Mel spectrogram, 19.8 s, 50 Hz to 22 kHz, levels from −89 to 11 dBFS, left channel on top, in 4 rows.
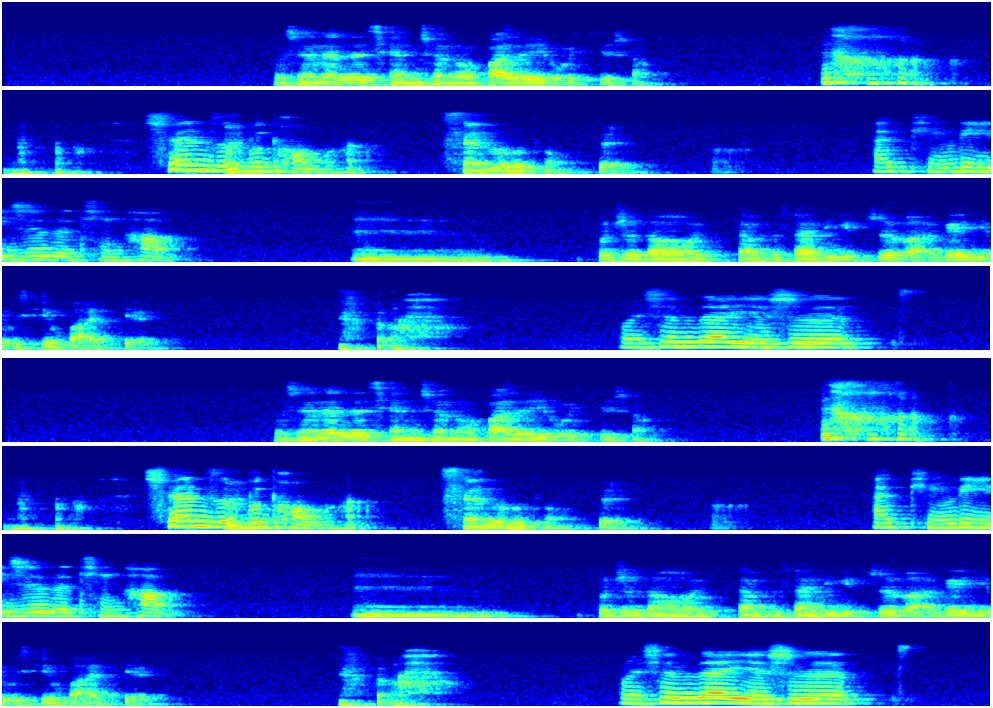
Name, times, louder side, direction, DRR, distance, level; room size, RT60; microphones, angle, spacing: voice 1, 1.4-3.2 4.9-5.1 6.0-6.2 7.2-8.1 11.6-12.4 12.9-15.6 16.5-16.9, equal, 15° left, 1.5 m, -30 dB
voice 2, 4.1-4.6 5.7-6.7 7.1-7.3 9.3-10.7 16.8-17.0 17.9-19.1, right 3 dB, 60° right, 1.1 m, -27 dB
7.4 x 6.5 x 4.7 m
head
